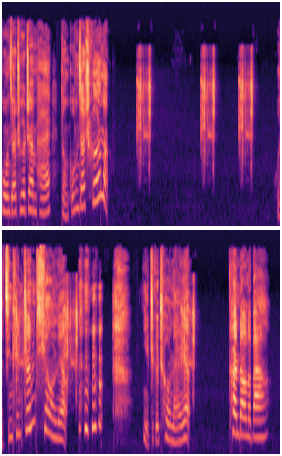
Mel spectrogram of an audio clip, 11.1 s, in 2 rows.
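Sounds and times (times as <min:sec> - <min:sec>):
speech: 0:00.0 - 0:02.2, 0:05.5 - 0:09.5, 0:10.1 - 0:11.0
camera shutter clicks from selfie photos being snapped: 0:02.7 - 0:03.1, 0:04.0 - 0:05.1, 0:06.8 - 0:07.2, 0:09.2 - 0:09.5.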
